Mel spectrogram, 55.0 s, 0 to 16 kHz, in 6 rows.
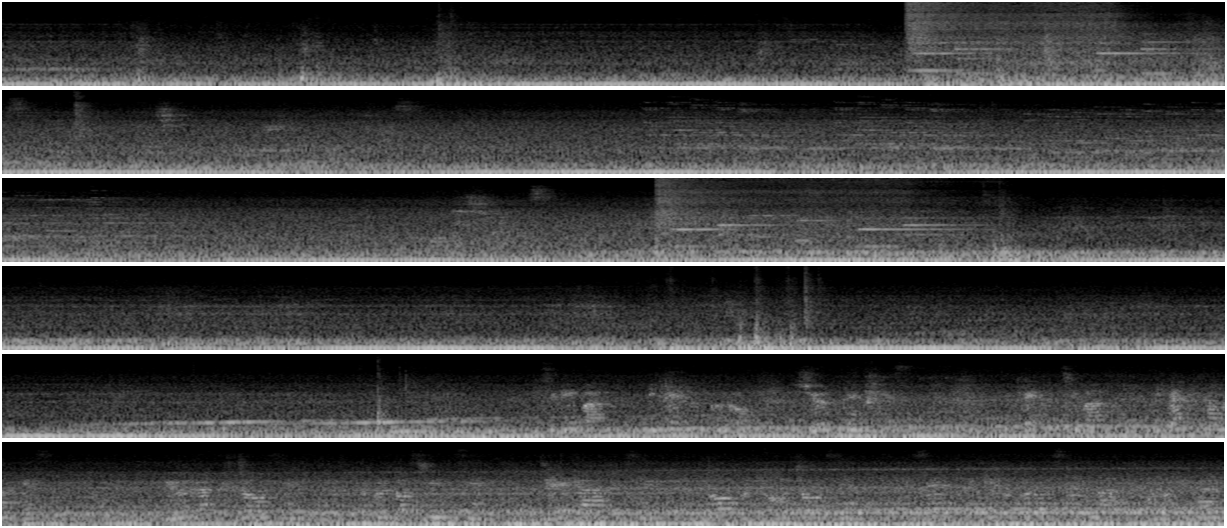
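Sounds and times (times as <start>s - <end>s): subway car wheels rumbling: 0.0s - 55.0s.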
